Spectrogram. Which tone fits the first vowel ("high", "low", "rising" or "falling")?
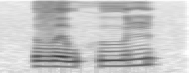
low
